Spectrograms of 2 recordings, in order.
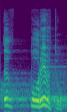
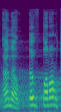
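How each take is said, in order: First: "اضطررت" as idhturirtu, slow and loud, u and i vowels; slowly and loudly stress "اضطررت" as idhturirtu; the right passive "اضطررت", drawn out with force; correct form. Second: "اضطررت" said as idhtarart, the active form, marked as the mistake; the wrong "اضطررت", idhtarartu. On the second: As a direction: say "اضطررت" with a-vowels, the mistaken reading. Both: Shown as a demonstration. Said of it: "غلط".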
